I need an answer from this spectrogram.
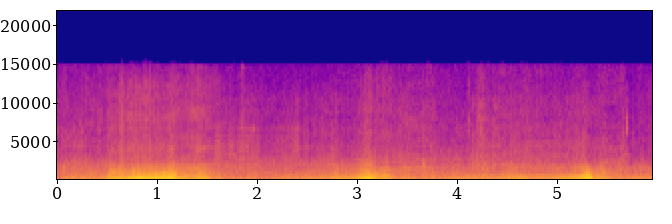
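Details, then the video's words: Stingless bees at a bee farm give a continuous low droning buzz, broken by a loud close fly-by early on and two shorter, sharper bursts later. "Stingless Bee Farming Sound Nature - Relaxing Music With Nature Sounds of Stingless Bee and Buzz."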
